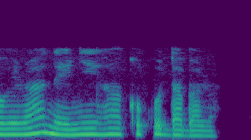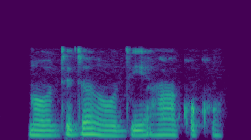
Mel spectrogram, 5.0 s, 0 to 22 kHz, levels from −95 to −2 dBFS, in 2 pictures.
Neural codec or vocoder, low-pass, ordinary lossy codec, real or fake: none; 5.4 kHz; none; real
